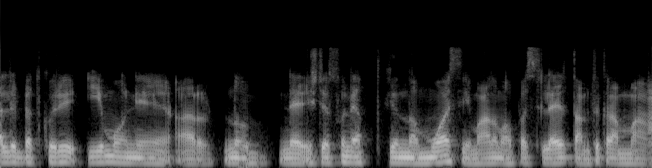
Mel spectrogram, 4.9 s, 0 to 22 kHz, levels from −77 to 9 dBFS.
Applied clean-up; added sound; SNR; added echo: none; none; none; none.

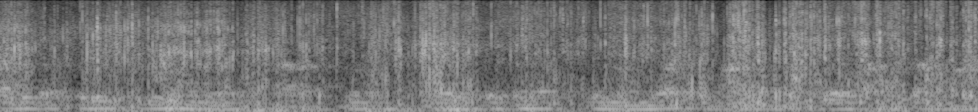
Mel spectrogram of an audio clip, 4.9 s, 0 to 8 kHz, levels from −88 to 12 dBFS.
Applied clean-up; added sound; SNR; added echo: none; Tearing; -5 dB; reverberation time 0.7 s.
